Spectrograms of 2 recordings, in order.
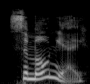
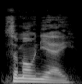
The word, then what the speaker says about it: Simone: Raven Simone decided to come out and say it's actually Simonier. Simonier.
